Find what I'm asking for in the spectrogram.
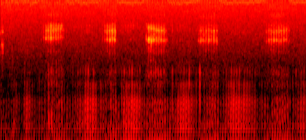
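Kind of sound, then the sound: animal, cat purring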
